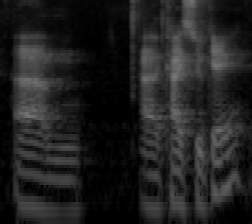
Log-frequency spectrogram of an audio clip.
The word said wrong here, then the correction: Keisuke Sato: and that's my bad. Uh, so it's Keisuke Sato.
